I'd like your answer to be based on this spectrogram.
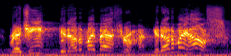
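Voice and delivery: high-pitched, insistent order; indignant female character voice; angry woman. A narrator's reading. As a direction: climb in pitch, demanding he leave.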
